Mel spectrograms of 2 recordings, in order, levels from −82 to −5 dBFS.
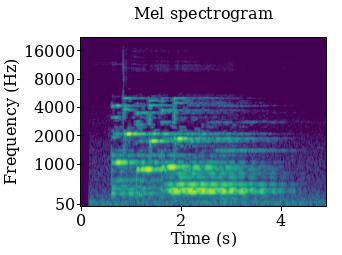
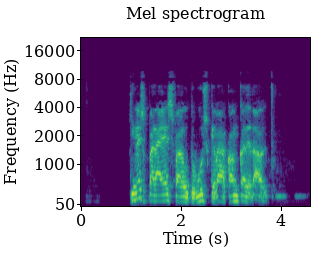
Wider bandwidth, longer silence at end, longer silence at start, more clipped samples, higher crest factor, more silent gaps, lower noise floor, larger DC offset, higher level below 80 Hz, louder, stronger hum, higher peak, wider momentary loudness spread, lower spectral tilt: first, 16.5 kHz vs 10 kHz; first, 0.9 s vs 0.55 s; second, 0.6 s vs 0.95 s; neither; about the same, 16 dB vs 14 dB; neither; second, -50 dBFS vs under -90 dBFS; neither; first, -54 dBFS vs -68 dBFS; first, -17 LUFS vs -20 LUFS; neither; about the same, -4 dBFS vs -6 dBFS; first, 18 LU vs 4 LU; about the same, -4 dB/octave vs -5 dB/octave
